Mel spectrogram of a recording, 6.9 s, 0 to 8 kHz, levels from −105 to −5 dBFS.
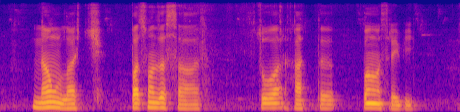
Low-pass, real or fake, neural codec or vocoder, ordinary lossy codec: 7.2 kHz; real; none; none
